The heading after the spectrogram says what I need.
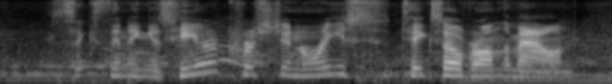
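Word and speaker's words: Reis: Reese on Reese action. Christian on the mound, spelled R-E-I-S. Reese at the plate, R-E-E-S-E. Pronounced the same.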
